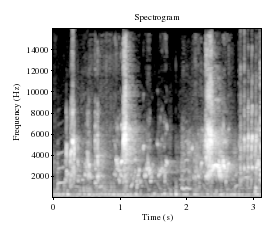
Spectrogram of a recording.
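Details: Short burst of budgerigar song for stimulating other birds: irregular scratchy chirps and two loud harsh squawks, mixed with quick whistled notes over a faint low hum.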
